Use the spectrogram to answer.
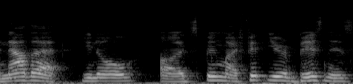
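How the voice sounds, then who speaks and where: This man has an ordinary speaking voice with an American accent and a fairly high pitch. He talks at a fairly slow pace with ordinary pitch variation. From Southern California, Los Angeles area. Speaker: sportfishing captain. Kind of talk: casual interview.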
